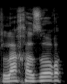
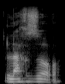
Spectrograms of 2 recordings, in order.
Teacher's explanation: this verb can be pronounced as lachazor, but 99% of Israelis pronounce it as lachzor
